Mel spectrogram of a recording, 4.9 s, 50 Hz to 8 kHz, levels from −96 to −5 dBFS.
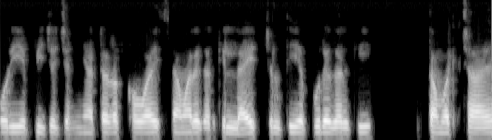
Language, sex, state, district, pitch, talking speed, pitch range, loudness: Hindi, male, Uttar Pradesh, Jyotiba Phule Nagar, 115 Hz, 245 wpm, 115-120 Hz, -18 LUFS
